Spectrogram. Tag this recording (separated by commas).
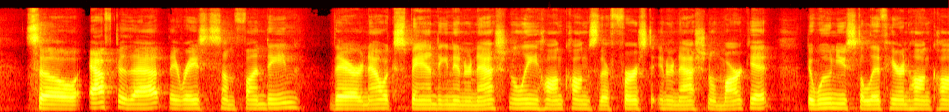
Speech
